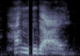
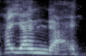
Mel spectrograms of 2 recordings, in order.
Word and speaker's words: Hyundai: it hyand Hy Lori it's the why is silent it's Hyundai Hyundai Hyundai whatever but it's not Hyandai Hyandai that's a that's a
